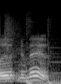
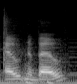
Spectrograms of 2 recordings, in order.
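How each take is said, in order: First: Out is said quickly with a vowel like 'oot'. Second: Out is said slowly with a full 'ow' vowel. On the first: "if I'm talking fast to somebody else who's from Canada" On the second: "like I was talking right now, I say out and about"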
